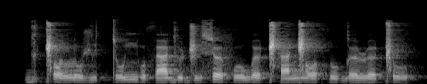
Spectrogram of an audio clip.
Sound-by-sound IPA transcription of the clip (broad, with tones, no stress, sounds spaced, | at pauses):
ɡ ɨ˥˧ ǁ ɔ˥˧ lː o˥˧ ʒ ɨ˥˧ tː o˦˥ ɲ o˥˧ θ a˦˥ ɡ ʉ˥˧ ɖ͡ʐ ɨ˦˥ s œ˥˧ f o˦˥ w œ˥˧ ǁʰ a˦˥ ŋ͡ǁ ɔ˥˧ θ o˦˥ ɡ œ˦˥ ɹ œ˦˥ ǁ o˥˧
